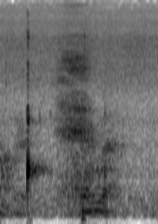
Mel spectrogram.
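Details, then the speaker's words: A single hiccup from a subject said to always have hiccups: one abrupt, brief click-like hiccup, then a soft breathy exhale in a quiet room. "always have those hiccups."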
